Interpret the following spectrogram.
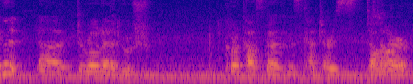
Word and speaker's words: Kantor: Korkowska, who's Kantor's daughter, Right. says it, I will approximate as close as I can. She says Tadeusz Kantor.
